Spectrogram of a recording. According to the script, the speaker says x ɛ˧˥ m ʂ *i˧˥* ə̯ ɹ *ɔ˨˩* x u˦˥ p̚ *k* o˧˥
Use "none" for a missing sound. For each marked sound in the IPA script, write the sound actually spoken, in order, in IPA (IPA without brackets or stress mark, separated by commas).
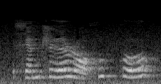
ɨ˧˥, ɔ˨˩, k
